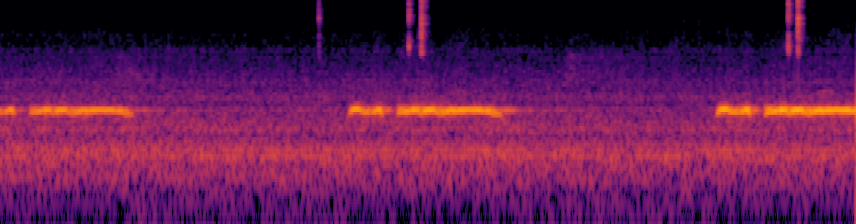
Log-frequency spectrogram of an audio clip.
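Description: An owl calls three times, each a steady, slightly wavering hoot lasting about a second, spaced a couple of seconds apart, with faint high clicks between the calls and no talking.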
